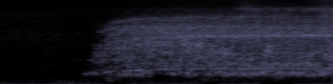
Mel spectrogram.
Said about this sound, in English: Really? My roommate's got a vacuum now?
